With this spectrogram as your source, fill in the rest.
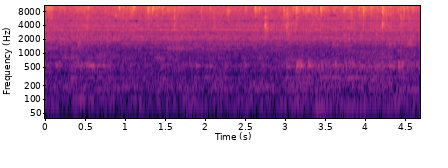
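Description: Shower water runs steadily while hair is rinsed during a microloc wash day, a constant close hiss of spray that continues alone without talking.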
